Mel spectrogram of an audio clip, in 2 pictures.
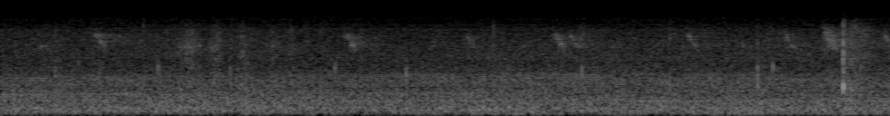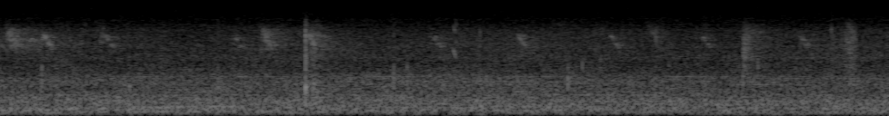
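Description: Steel-tapped shoes of marching tomb guards clicking on the stone plaza in a slow, even rhythm, about two light clicks a second over a steady hiss. Two sharper, louder clicks come about six and nine seconds in.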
